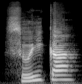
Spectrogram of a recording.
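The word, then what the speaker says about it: すいか: the third is Ka so it will be pronounced as suika which means watermelon let us say the fourth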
